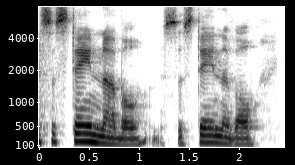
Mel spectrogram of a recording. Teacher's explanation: sustain nuble sustainable you're going to have a little schwa bowl is going to basically have no vowel between the b and the l it's a dark l · sustainable has second syllable stress so my stain syllable is going to be long and have the clear vowel and then i'll have my reduced bubble at the end um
